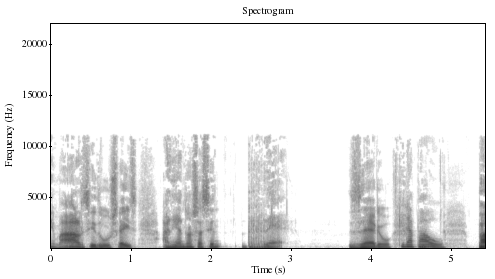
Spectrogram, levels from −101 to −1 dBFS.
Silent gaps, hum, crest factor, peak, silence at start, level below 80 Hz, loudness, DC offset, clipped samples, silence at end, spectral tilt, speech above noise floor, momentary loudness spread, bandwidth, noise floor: none; none; 24 dB; -10 dBFS; 0 s; -56 dBFS; -36 LUFS; under 0.1%; under 0.1%; 0 s; -6.5 dB/octave; 46 dB; 13 LU; 11.5 kHz; -81 dBFS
